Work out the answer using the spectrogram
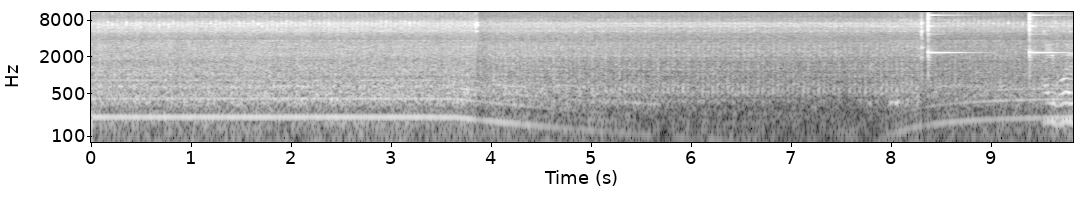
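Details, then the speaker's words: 2018 Dodge Attitude at idle: switching on the air conditioning, the AC compressor clutch snaps in with a sharp click and brief high squeal, twice in quick succession, sounding like a loose accessory belt but coming from the compressor clutch. "entrar y se escucha un chillido Entonces ese rechinido viene de esta parte cuando entra el el aire acondicionado"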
